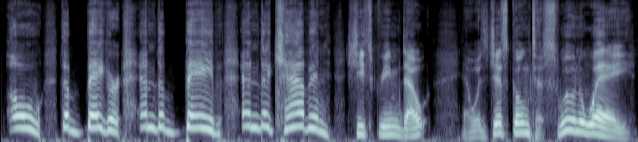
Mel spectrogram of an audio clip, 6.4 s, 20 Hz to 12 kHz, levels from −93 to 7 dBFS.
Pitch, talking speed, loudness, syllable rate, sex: 195 Hz, 180 wpm, -17 LUFS, 4.5 syllables/s, male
